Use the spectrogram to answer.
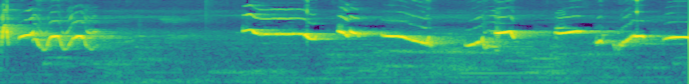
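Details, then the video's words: Kacer, an oriental magpie-robin, in loud ngeplong song meant to provoke other birds: a fast warbled trill, a pause, then a series of clear sliding whistles in short bursts. "pancingan SUARA BURUNG KACER GACOR NGEPLONG ini paling ampuh untuk menaikan emosi kacer"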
